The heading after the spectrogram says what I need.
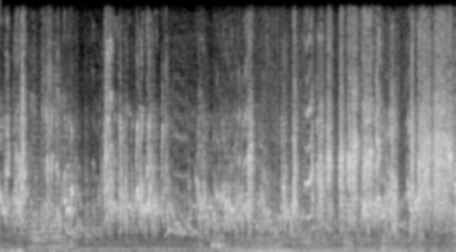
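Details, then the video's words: Budgerigar in a happy mood, chattering steadily with rapid high-pitched chirps, squeaks and raspy squawks in an unbroken stream, with a brief lower buzzy note near the start. "Happy Budgie chirping sounds"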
